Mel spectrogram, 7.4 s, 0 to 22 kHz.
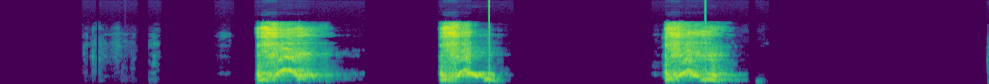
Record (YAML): three_cough_length: 7.4 s
three_cough_amplitude: 30796
three_cough_signal_mean_std_ratio: 0.36
survey_phase: beta (2021-08-13 to 2022-03-07)
age: 45-64
gender: Male
wearing_mask: 'No'
symptom_cough_any: true
symptom_runny_or_blocked_nose: true
symptom_shortness_of_breath: true
symptom_diarrhoea: true
symptom_headache: true
symptom_change_to_sense_of_smell_or_taste: true
smoker_status: Never smoked
respiratory_condition_asthma: false
respiratory_condition_other: false
recruitment_source: Test and Trace
submission_delay: 1 day
covid_test_result: Positive
covid_test_method: RT-qPCR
